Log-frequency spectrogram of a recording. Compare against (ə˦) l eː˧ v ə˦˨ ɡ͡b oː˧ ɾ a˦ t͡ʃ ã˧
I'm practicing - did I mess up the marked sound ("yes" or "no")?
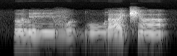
no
